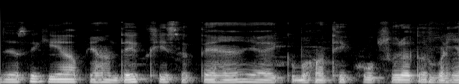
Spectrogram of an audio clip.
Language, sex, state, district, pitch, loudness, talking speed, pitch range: Hindi, male, Chhattisgarh, Kabirdham, 105 Hz, -17 LUFS, 210 wpm, 105-110 Hz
